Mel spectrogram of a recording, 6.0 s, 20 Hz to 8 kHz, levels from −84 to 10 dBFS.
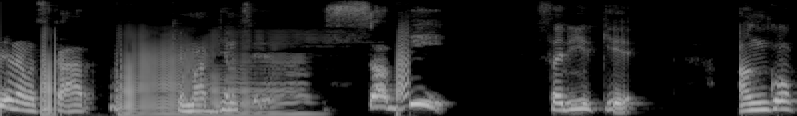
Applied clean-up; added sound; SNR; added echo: classical method Wiener filter.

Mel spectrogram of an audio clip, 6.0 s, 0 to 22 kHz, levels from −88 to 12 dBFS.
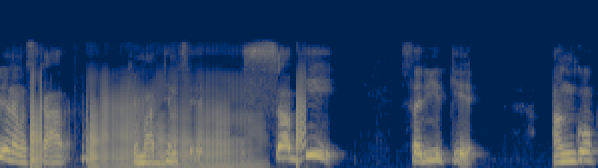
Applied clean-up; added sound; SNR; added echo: none; Fart; 4 dB; none.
